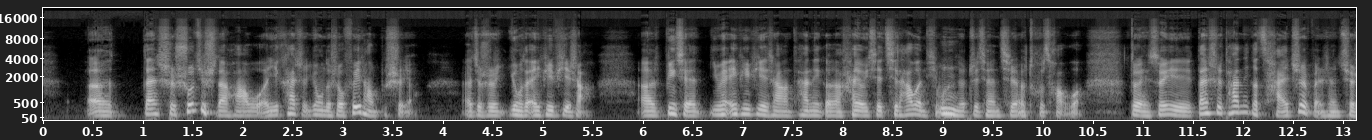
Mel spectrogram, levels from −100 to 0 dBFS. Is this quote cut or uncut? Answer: uncut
